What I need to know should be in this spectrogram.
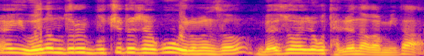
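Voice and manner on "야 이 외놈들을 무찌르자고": high, loud, excited yell. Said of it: "갑자기 흥분하더니".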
